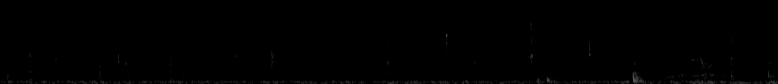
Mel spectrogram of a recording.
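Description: Faint chewing of chicken and noodles, with scattered small mouth clicks and smacks over a low steady hum.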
